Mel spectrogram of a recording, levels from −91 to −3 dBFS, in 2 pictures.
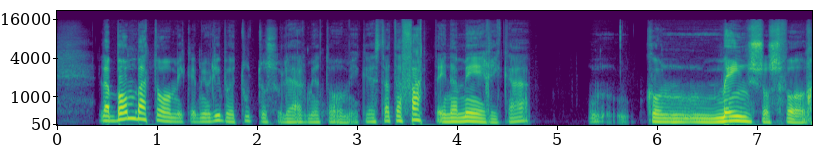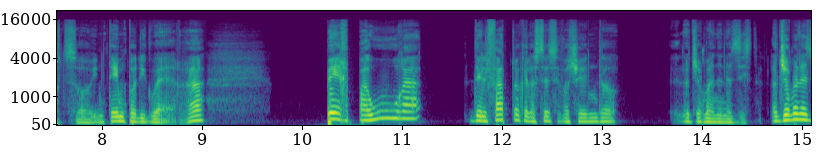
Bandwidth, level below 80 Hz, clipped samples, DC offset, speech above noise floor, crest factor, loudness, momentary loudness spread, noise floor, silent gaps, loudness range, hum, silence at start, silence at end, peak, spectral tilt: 16 kHz; -46 dBFS; under 0.1%; under 0.1%; 57 dB; 18 dB; -18 LUFS; 13 LU; -74 dBFS; none; 5 LU; none; 0.05 s; 0 s; 0 dBFS; -5.5 dB/octave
